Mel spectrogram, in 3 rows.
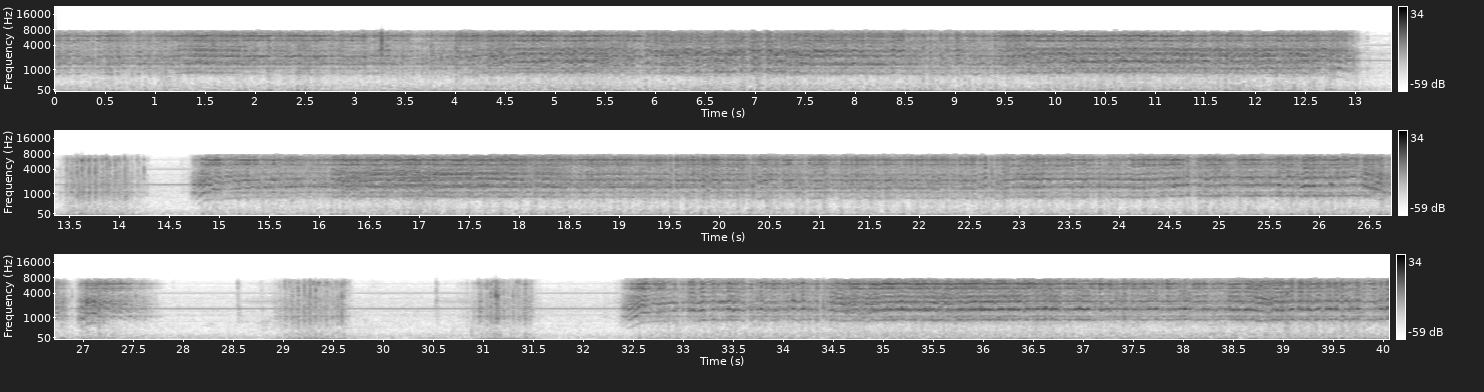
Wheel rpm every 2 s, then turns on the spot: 200, 200, 200, 200, 200, 190, 100, 100, 210, 210, 200, 200, 220, 100, 10, 10, 150, 220, 230, 230.
12-14 28-32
